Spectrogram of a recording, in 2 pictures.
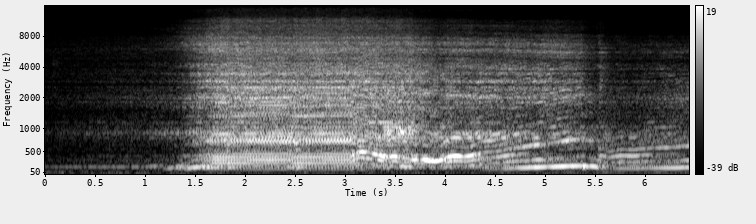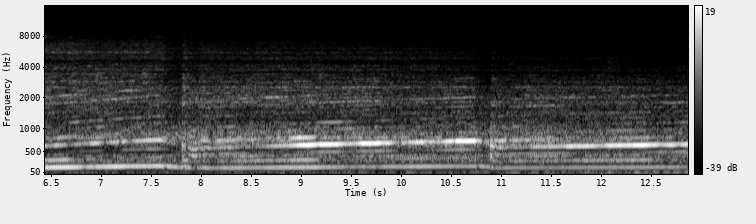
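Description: Lamborghini Aventador LP 750-4 Superveloce's V12 held at steady revs, then launched at full throttle about a second in and accelerating hard through the gears. The engine pitch climbs in each gear and drops sharply at each upshift, about four shifts a few seconds apart.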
